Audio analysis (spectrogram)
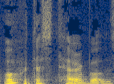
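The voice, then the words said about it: Very concerned voice. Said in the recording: “in a very concerned voice.”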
